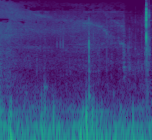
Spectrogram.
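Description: Steady low wind rumble on the microphone over open water, with a few faint knocks.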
